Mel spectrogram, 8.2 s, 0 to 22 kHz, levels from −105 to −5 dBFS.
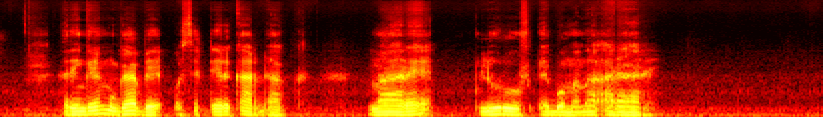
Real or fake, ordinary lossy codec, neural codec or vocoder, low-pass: fake; none; codec, 44.1 kHz, 7.8 kbps, Pupu-Codec; none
